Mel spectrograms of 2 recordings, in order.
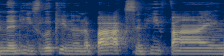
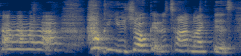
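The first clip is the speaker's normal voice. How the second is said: mock laugh; 12 semitones higher, 5 dB louder than usual. Mock laugh, then reproach to husband.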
